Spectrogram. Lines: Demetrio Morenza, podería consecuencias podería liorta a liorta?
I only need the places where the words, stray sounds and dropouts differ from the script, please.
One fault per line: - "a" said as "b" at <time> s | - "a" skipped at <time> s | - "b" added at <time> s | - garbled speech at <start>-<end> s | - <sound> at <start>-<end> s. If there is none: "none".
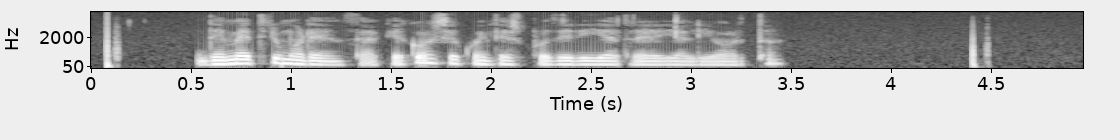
- "podería" said as "que" at 1.5 s
- "liorta" said as "traerlle" at 2.7 s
